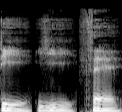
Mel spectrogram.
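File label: "tiyithe", concatenated syllables; Affixing experiment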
